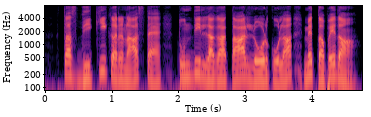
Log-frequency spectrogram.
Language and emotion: Dogri, angry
